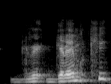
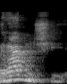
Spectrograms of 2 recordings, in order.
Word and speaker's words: Gramsci: Como Marx, como Stalin, como el mismo Gremke, creo que se pronuncia, como usted lo menciona, Gramsci, Antonio Gramsci, Gramsci.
